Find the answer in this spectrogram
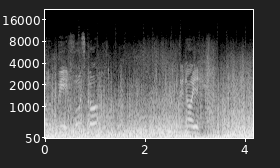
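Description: Strong wind buffeting the microphone, a loud, constant low rumble.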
